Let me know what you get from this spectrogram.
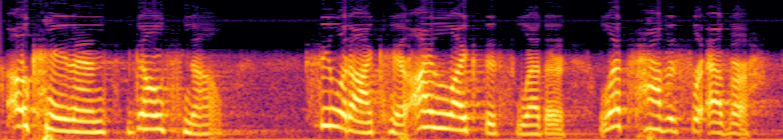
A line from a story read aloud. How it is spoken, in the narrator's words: he yells up, he says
